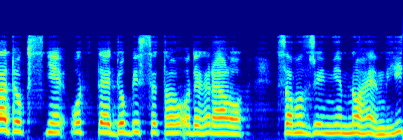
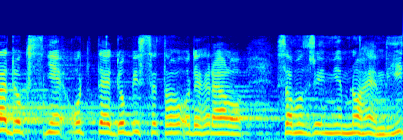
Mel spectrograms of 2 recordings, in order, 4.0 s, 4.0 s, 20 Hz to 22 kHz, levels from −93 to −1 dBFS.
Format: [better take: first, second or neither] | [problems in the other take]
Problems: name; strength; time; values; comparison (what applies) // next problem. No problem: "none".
second | noise reduction (neural mask model DeepFilterNet 3)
